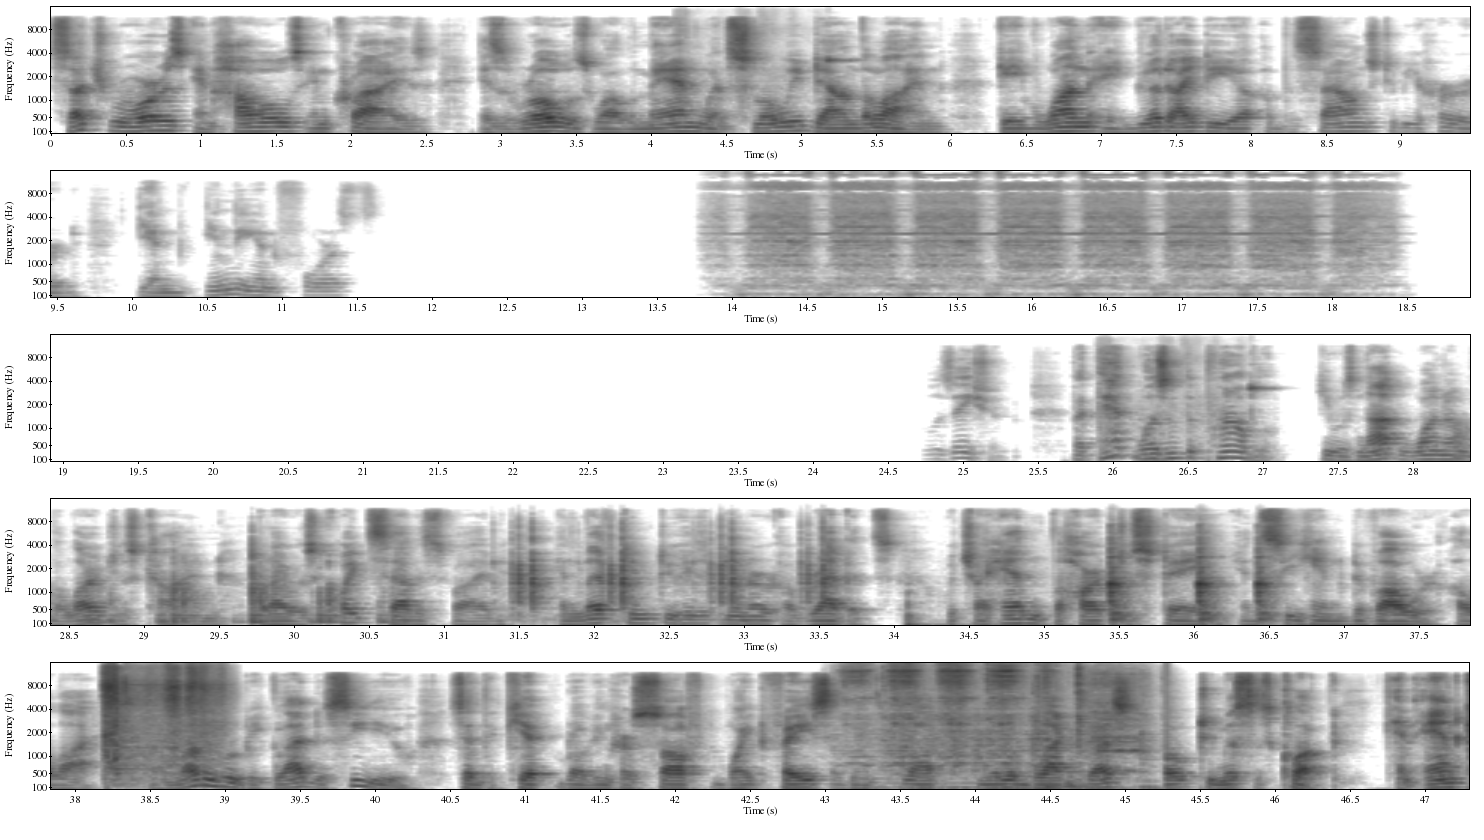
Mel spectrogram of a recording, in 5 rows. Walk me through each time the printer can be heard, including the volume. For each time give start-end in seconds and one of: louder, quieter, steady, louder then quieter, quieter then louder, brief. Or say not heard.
13.8-18.5 steady
43.0-45.3 brief.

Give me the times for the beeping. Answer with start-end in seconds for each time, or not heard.
4.2-5.4, 25.9-27.1, 38.1-39.0.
